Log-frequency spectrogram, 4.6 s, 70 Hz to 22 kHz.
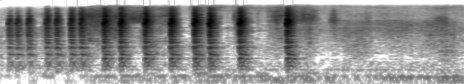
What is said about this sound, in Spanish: A eso de las 12:40 de la noche, se escucha un crujido en el cuarto.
